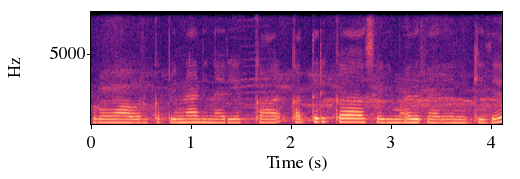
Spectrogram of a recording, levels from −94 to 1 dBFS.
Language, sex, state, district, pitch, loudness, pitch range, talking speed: Tamil, female, Tamil Nadu, Kanyakumari, 225 Hz, -16 LUFS, 220-235 Hz, 145 wpm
